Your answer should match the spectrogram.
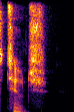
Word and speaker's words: Tunch: It's Tunch, native tongue. Most people didn't say it right, and we had to learn.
